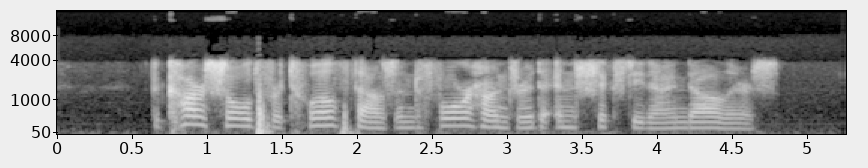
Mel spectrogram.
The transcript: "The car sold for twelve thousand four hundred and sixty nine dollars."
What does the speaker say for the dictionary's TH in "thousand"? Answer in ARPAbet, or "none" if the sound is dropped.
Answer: TH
